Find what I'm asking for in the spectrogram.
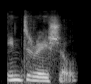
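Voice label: "interracial", Indian English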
